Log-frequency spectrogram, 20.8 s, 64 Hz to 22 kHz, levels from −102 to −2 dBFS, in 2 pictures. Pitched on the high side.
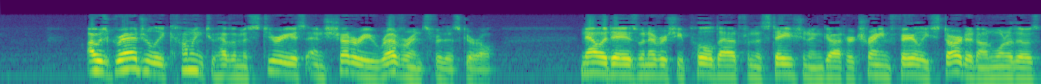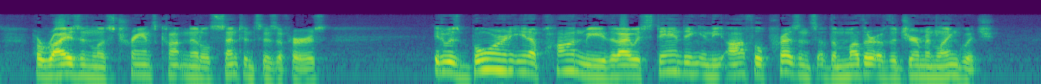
No: low, 125 Hz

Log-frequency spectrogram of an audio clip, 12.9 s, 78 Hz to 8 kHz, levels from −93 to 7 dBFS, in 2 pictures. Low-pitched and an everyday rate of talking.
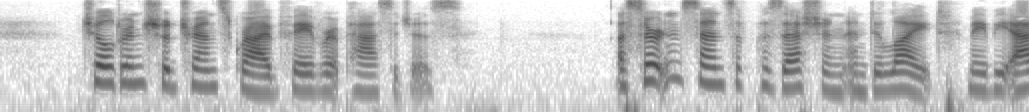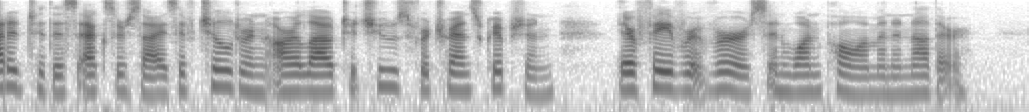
No: high, 195 Hz; average, 165 wpm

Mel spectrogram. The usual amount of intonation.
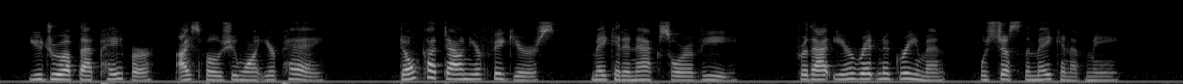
Yes: average, 4.2 semitones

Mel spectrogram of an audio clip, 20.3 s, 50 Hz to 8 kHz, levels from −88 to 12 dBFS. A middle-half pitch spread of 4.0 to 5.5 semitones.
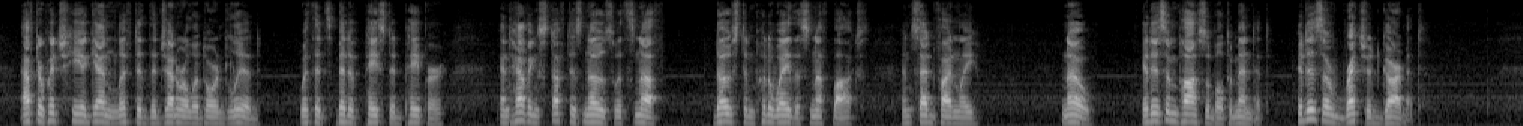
No: average, 3.2 semitones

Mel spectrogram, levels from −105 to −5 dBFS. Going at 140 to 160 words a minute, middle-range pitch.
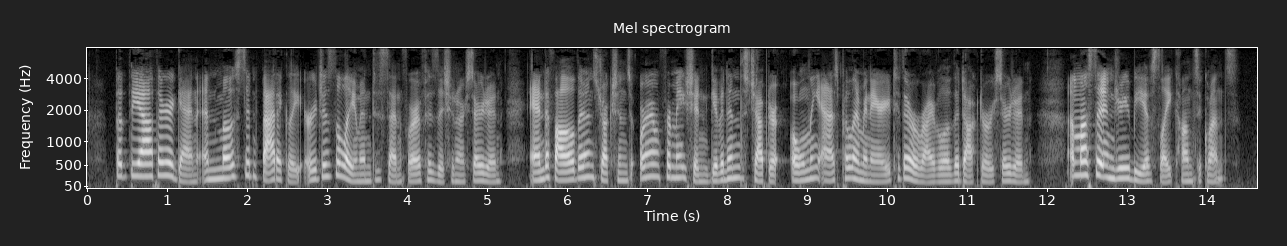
No: average, 190 wpm; medium, 180 Hz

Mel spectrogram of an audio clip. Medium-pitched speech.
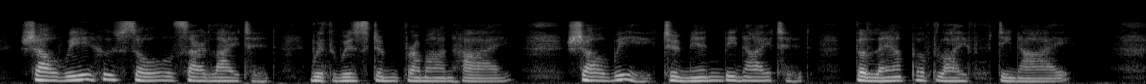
Yes: medium, 165 Hz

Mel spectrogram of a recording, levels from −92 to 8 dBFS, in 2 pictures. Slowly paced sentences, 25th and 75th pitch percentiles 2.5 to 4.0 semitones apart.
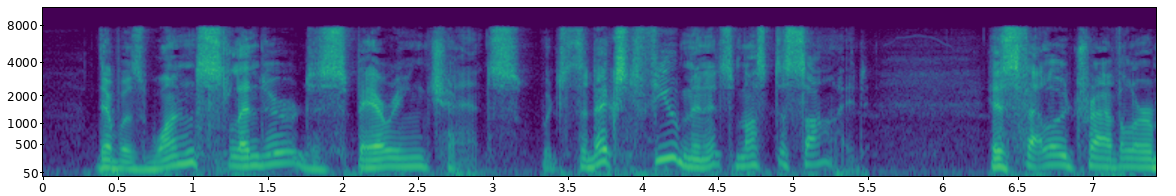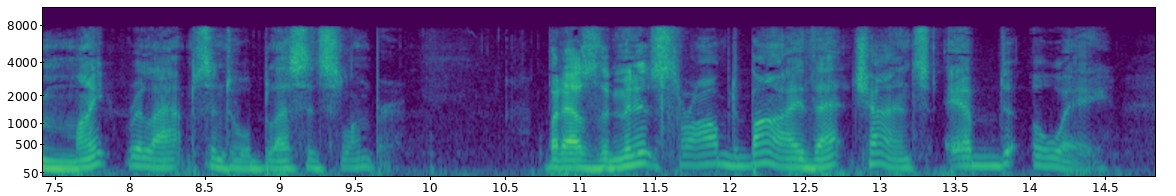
No: slow, 130 wpm; average, 4.5 semitones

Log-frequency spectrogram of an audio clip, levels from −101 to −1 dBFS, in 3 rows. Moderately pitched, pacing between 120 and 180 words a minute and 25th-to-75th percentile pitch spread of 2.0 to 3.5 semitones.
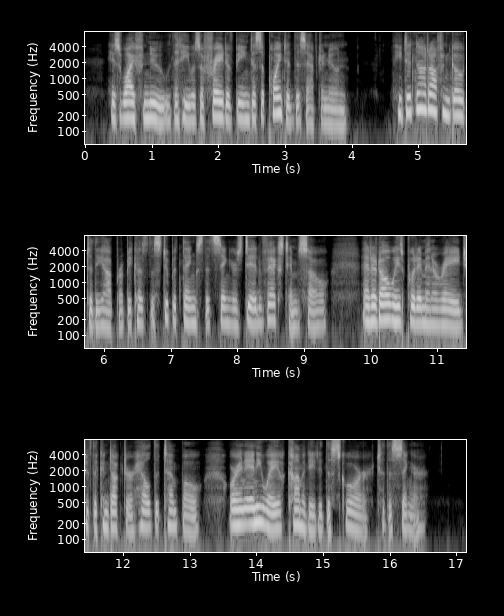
No: medium, 165 Hz; average, 190 wpm; average, 3.1 semitones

